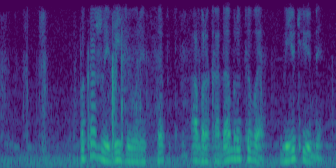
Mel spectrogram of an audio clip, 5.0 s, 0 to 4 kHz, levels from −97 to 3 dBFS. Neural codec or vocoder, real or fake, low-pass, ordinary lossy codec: none; real; 3.6 kHz; Opus, 32 kbps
